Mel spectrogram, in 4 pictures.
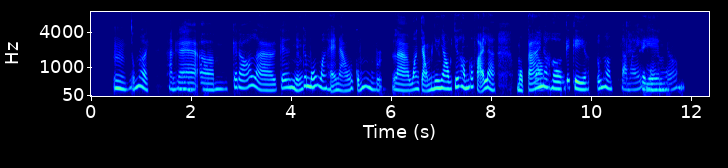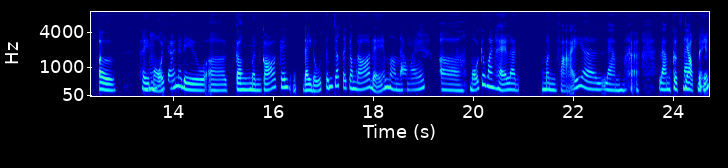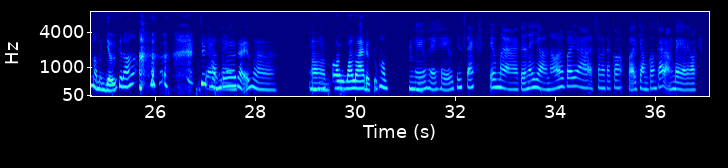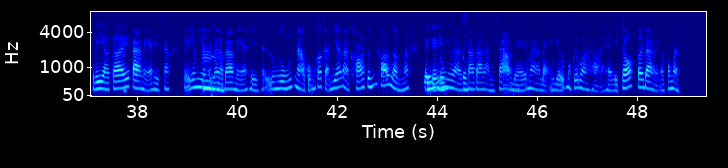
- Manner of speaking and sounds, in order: tapping; other background noise; chuckle; laugh
- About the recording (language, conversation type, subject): Vietnamese, unstructured, Theo bạn, điều gì quan trọng nhất trong một mối quan hệ?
